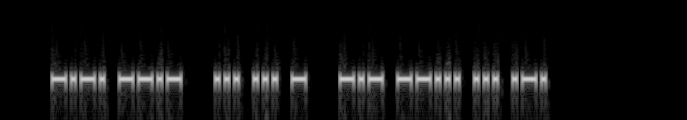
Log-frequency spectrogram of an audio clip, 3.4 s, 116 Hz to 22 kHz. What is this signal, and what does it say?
Morse code, heard as a keyed tone, about 50 wpm, 700 Hz. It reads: CQ SST K7SR
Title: K1USN SST QSO Practice - 50wpm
